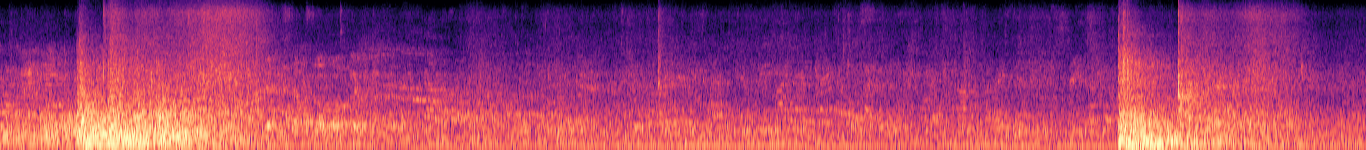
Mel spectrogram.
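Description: A diver splashes into the water of an echoing indoor pool.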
